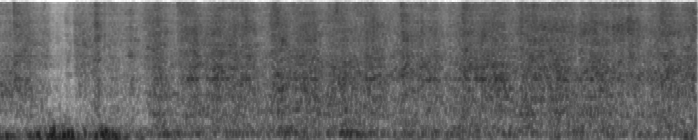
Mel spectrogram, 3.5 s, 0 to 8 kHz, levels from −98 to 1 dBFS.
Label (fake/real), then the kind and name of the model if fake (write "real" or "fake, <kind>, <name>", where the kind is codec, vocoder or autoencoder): fake, autoencoder, DAC-VAE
